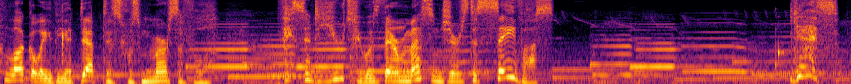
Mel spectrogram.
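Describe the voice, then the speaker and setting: A man's voice: on the high side, sing-song, a little slow, pauses often. A man voicing a humble, grateful poor young man in a video game, earnest and deferential. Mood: overjoyed, relieved. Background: game music.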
